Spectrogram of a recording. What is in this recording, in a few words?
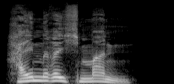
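"Heinrich Mann", German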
